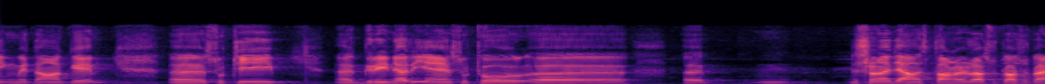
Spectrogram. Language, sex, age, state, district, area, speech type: Sindhi, male, 45-60, Maharashtra, Thane, urban, spontaneous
